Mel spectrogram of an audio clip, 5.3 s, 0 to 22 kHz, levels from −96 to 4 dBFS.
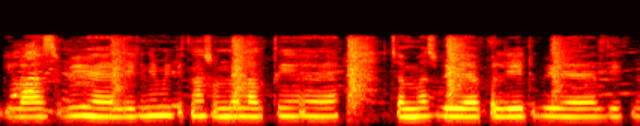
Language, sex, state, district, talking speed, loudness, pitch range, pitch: Hindi, female, Bihar, Kishanganj, 170 wpm, -25 LUFS, 225-235 Hz, 230 Hz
